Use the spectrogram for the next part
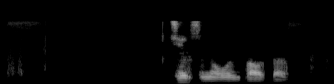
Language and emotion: Russian, neutral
